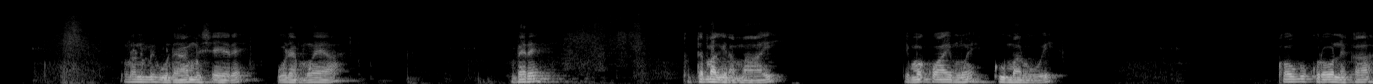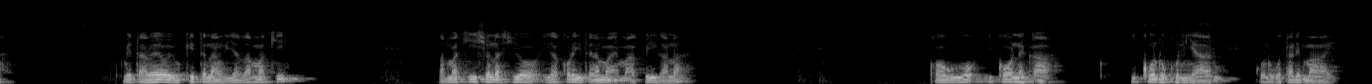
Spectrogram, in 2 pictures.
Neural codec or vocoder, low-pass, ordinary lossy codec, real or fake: vocoder, 48 kHz, 128 mel bands, Vocos; 19.8 kHz; MP3, 48 kbps; fake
